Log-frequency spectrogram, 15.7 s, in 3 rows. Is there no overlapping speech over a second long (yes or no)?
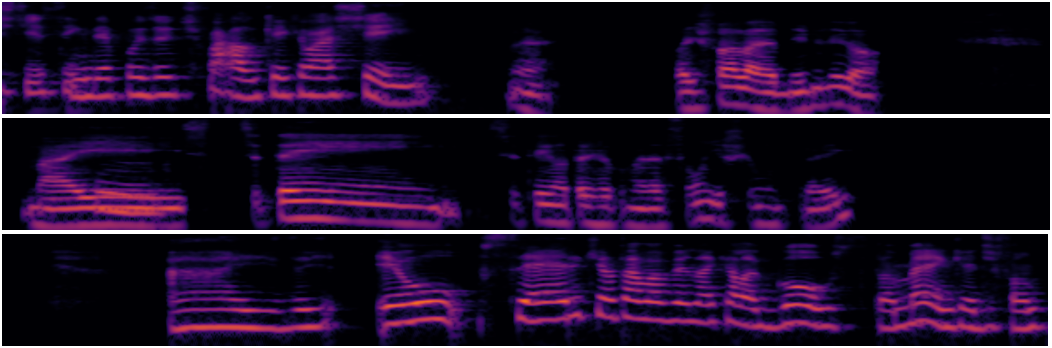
yes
